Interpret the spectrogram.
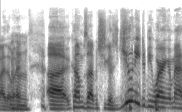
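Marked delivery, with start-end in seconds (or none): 1.8-2.7 high, frantic, unhinged, crazed tone. Retelling how a woman with no mask confronted a worker: imitating a crazed scolding. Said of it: "Like that, going crazy".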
